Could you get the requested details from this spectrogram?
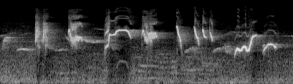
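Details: Oriental magpie-robin song used to lure young wild birds into answering: varied whistled phrases, sharp upslurred and downslurred notes with short rising and falling glides, delivered in quick bursts separated by brief pauses.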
